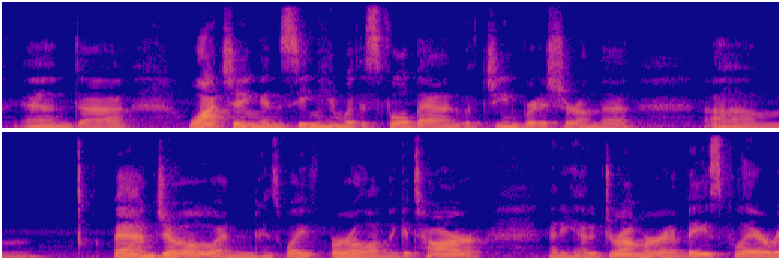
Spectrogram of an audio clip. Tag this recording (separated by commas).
Speech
